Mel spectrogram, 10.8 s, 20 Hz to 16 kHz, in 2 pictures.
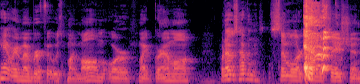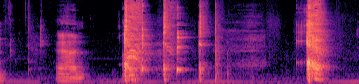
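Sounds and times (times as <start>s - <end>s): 
speech: 0.0s - 5.6s, 6.2s - 7.6s
person coughing from choking on saliva: 4.6s - 5.0s, 7.3s - 8.6s, 10.0s - 10.4s.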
